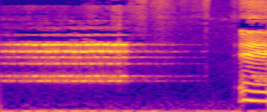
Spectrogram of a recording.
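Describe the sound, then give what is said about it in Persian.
Electronic telephone ringing in a studio during a children's program: a steady, bright tone for about a second, a short pause, then a second warbling burst begins right at the end. “اجازه است آقای سلام که من تلفن برنامه رو جواب بتم؟”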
